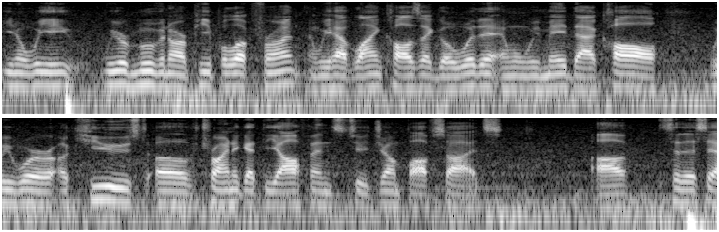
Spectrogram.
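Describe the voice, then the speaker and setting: A man's voice: fairly low pitch, a little hiss or hum. A man coaching football, answering reporters in a press conference, emphatic and full of fillers and repeated words. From Cuba.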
